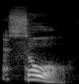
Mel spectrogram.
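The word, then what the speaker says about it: Sohl: This is a brand new game by, and he sent me the pronunciation of his name. Okay. So I wouldn't mess? Up. Okay. AKA Soul, S-O-H-L.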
